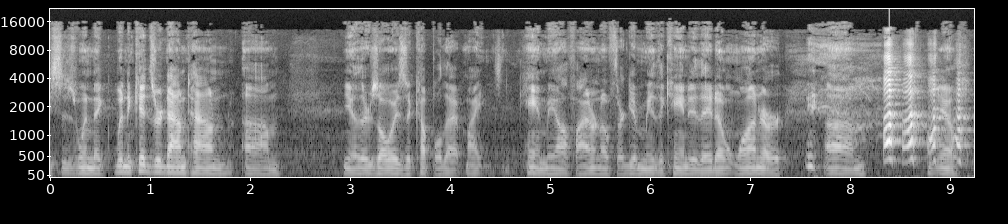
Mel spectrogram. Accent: Worcester, Massachusetts, United States; I grew up in Worcester area

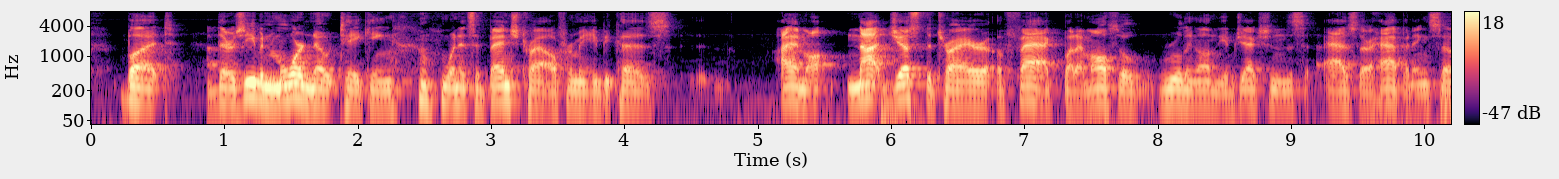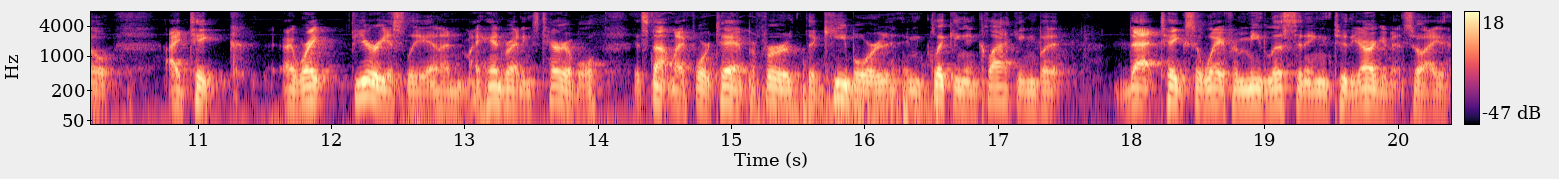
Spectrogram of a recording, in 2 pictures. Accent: Ohio, United States; hey, I'm from Holmes County. We have a unique county makeup between the English and the Amish.

